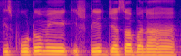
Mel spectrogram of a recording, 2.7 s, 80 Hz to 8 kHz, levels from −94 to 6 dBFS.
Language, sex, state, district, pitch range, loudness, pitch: Hindi, male, Jharkhand, Garhwa, 160-170 Hz, -14 LUFS, 165 Hz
